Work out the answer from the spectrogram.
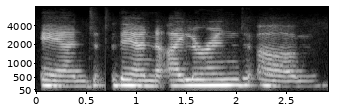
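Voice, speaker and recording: A woman, a guest answering interview questions in a thoughtful, measured way with frequent restarts, heard over a video call. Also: mid-range voice, little pitch movement. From Hungary. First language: Hungarian. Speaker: guest, linguistics professor. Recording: tinny phone-like call audio.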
